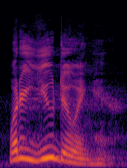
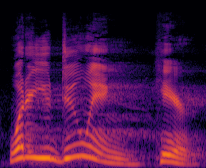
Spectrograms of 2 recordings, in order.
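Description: First: The stress is on "you". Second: The stress is on "doing".

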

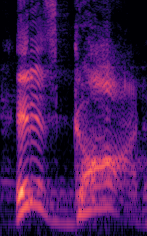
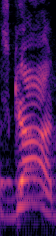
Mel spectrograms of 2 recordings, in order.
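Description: First: It is said with weighty, reverent emphasis. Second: It is said casually and offhandedly.

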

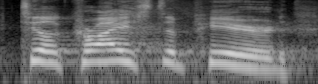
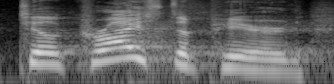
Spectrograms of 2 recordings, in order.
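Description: The two takes are said the same way.

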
